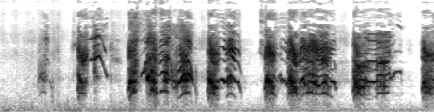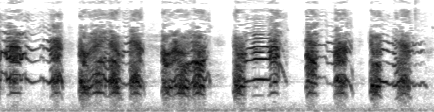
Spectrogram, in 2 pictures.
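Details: Three-month-old Patterdale terrier pup confronting a caged rat for the first time, barking steadily: about fourteen sharp, high, rasping barks and yips, evenly spaced roughly every two-thirds of a second with brief silences between.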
